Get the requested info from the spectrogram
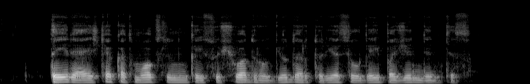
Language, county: Lithuanian, Kaunas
